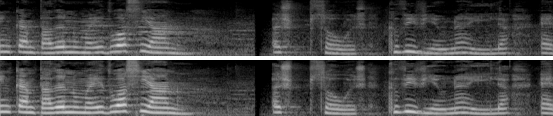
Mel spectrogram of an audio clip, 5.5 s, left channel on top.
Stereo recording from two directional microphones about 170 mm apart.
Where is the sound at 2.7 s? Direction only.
30° right (ahead or behind).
